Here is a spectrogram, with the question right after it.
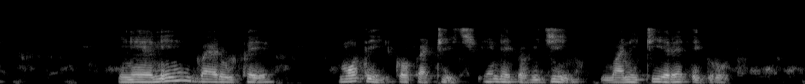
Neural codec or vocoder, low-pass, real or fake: codec, 16 kHz, 4.8 kbps, FACodec; 5.4 kHz; fake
